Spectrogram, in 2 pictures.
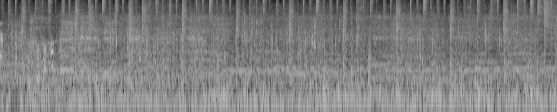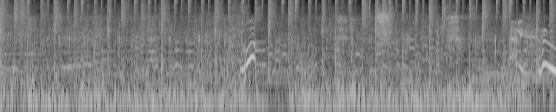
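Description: Wind rushing over the on-board camera's microphone together with the rumble and rattle of a mountain bike riding down a dirt forest trail, with music playing underneath. A short laugh comes about two seconds in.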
